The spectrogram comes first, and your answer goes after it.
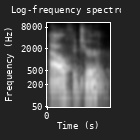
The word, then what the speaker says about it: al-Fitr: It's pronounced al-Fitr.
